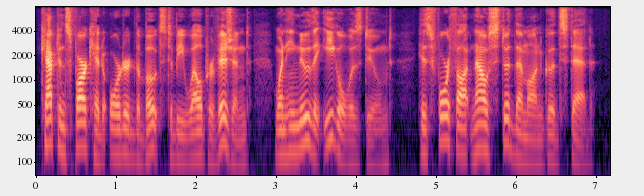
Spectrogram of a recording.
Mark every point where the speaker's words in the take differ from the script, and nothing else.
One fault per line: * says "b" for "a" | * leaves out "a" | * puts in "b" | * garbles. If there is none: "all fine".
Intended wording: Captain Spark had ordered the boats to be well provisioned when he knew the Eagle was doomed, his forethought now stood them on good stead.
all fine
